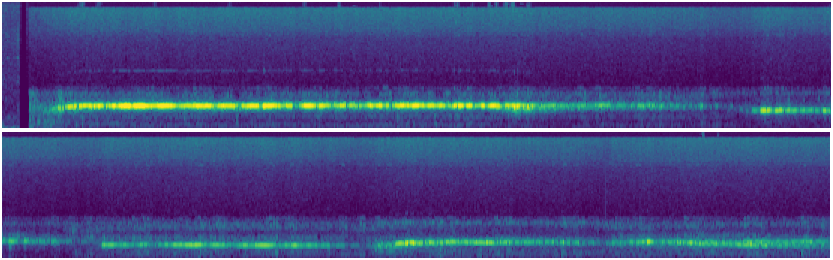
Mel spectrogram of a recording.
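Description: Playback of a night field recording of a long, siren-like howl: one steady, drawn-out wail for about ten seconds, then lower held wails that step down in pitch and rise again. The sound is thin and muffled, with nothing above the low-middle range. Its source is unidentified: the recordists insist it is not a siren.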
